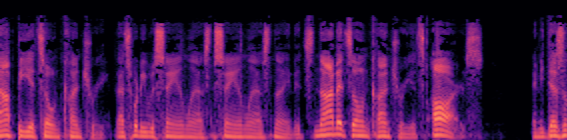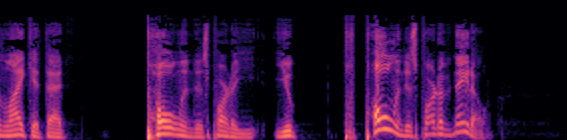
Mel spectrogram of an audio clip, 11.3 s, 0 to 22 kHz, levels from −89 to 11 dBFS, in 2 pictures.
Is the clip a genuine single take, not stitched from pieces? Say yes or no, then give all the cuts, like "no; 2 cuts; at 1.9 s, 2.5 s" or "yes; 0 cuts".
no; 3 cuts; at 2.1 s, 5.0 s, 8.3 s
